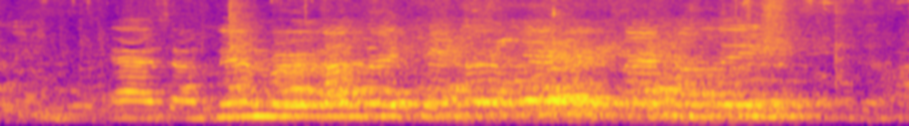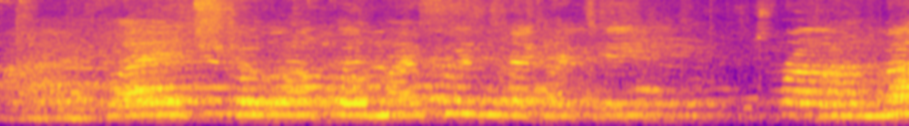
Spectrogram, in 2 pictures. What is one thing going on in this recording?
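A woman speaks loudly and clearly to a group outdoors.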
